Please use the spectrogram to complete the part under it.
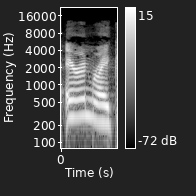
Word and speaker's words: Ehrenreich: Yeah, Ehrenreich is the American pronunciation. I'm not even going to attempt the German pronunciation because I'm very bad at that.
